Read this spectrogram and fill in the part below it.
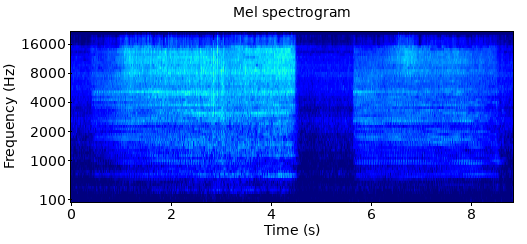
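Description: A Crown Cryo turning tool cuts wood on a spinning lathe with its bevel rubbing, giving a loud, close, steady scraping hiss that stops briefly and then resumes for a second pass.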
